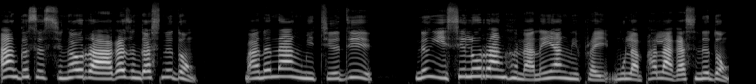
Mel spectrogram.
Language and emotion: Bodo, angry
